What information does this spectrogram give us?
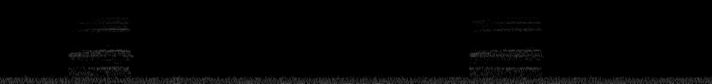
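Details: Wild barn owls at feeding time, an adult bringing food to the nest; two long harsh hissing screeches about four seconds apart, with faint rapid ticking and a steady low hum in the background.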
